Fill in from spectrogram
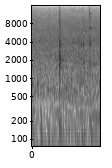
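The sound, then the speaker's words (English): Bacon grease sizzles in a hot waffle iron with a steady, bright hiss, broken by one sharp crackle and a few softer pops afterward. No one speaks. “We're just gonna gently add a little bit of bacon grease in the bottom of our waffle iron here.”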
